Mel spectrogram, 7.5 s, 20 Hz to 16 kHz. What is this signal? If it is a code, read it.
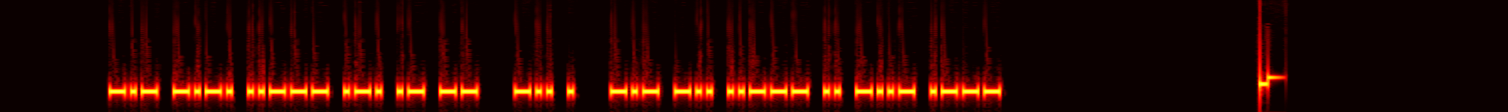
Morse code, heard as a keyed tone, about 43 wpm, 700 Hz. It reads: KC2RAM DE KD2IXJ
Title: USA Callsign DE Callsign - 6 Characters - 45wpm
